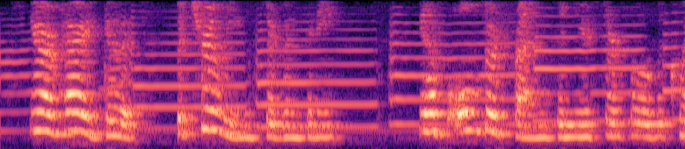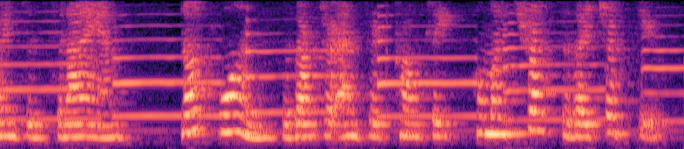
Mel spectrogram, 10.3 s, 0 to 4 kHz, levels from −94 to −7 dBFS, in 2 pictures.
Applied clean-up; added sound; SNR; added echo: none; Trumpet; 12 dB; reverberation time 0.3 s.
